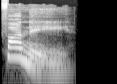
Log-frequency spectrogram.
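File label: "FUNNY", English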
